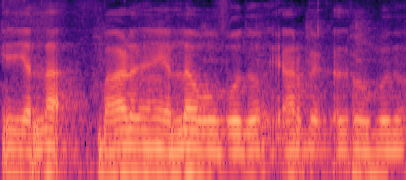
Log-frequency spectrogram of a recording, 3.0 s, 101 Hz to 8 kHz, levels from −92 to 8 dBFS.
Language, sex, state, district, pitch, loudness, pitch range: Kannada, male, Karnataka, Shimoga, 110 Hz, -17 LUFS, 110-115 Hz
